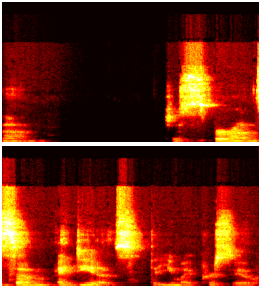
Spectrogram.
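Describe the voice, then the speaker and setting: A soft-spoken woman at a very slow pace, with long, frequent pauses. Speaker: art teacher. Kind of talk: tutorial. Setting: art studio, online class.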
